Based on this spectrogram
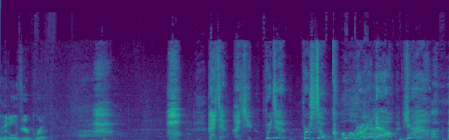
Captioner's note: stuttering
